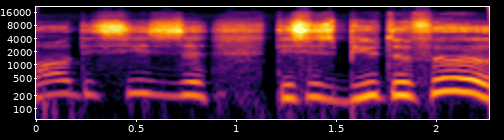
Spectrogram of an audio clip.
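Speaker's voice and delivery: bad put-on French accent. Imitating european tourists visiting new york, in a bad put-on french accent. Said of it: "This is a French accent, by the way".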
